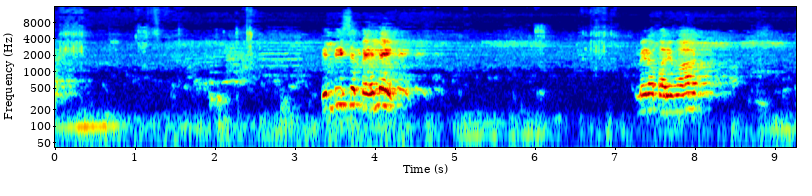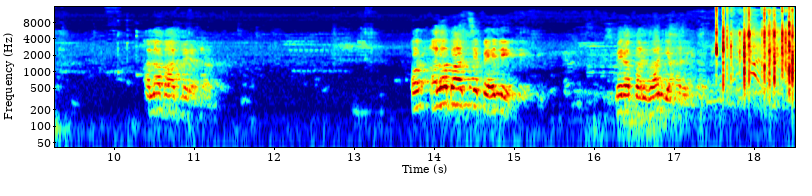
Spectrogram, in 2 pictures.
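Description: A man speaks forcefully into a microphone over loudspeakers outdoors, in short phrases with pauses.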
